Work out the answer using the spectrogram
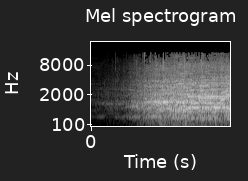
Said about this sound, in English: … briefly has a little trouble making himself heard over the roaring crowd.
